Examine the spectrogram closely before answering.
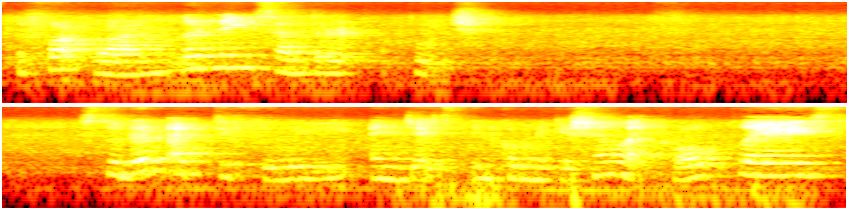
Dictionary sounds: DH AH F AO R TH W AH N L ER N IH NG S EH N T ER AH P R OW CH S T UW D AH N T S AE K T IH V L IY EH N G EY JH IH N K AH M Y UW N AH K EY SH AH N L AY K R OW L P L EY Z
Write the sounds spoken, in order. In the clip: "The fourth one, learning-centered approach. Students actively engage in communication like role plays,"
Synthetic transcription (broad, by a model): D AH F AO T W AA N L ER N IH NG S EH N T ER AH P UW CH S T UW D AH N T AE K T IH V L IY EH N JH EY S IH N K AH M Y UW N AH K EY SH AH N L AY K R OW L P L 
